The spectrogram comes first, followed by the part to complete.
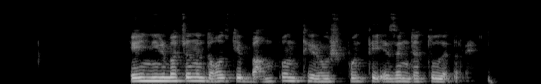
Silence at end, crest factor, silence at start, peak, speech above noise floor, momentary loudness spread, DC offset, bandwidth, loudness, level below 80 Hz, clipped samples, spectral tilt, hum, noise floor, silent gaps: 0.5 s; 16 dB; 1.3 s; -10 dBFS; 59 dB; 11 LU; under 0.1%; 11.5 kHz; -24 LUFS; -70 dBFS; under 0.1%; -8 dB/octave; none; -83 dBFS; none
